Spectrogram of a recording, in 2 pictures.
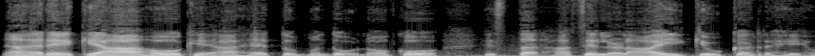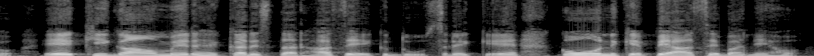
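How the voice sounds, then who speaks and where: A woman voicing a kindly, pious old village woman in a cartoon story, scolding yet gentle in plain village speech. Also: lowish voice, lively intonation, normal speed, hardly any pauses, slightly rough, no room sound, clean studio sound. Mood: chiding, pleading.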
